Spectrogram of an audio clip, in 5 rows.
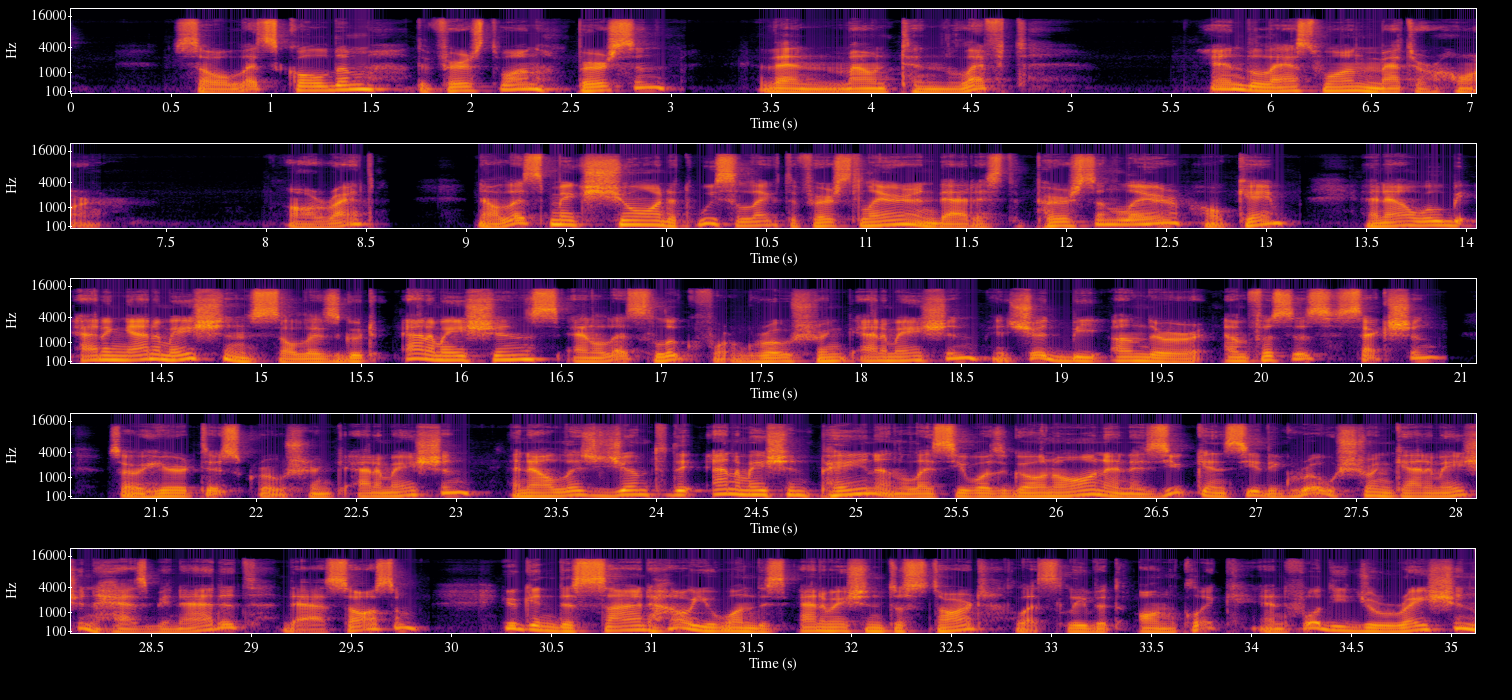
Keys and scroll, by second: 3.1 r, 3.3 Return, 5.3-6.9 typing, 5.5 Return, 7.1 Return.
